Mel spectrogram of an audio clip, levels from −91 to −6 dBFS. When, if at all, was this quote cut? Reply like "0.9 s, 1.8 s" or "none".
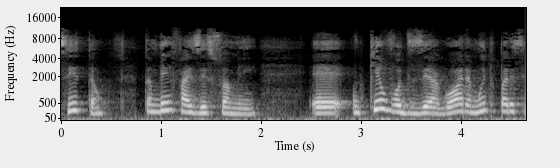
none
